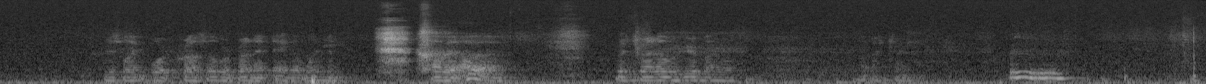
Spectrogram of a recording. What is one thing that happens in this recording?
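An elderly man talks calmly.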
